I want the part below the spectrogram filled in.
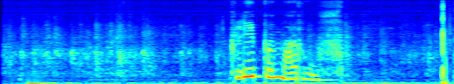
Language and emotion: Russian, neutral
